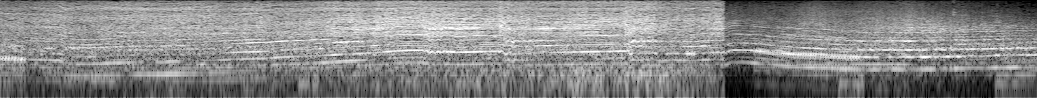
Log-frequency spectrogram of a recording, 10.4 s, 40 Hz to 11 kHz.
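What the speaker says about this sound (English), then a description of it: "You hear the front wheels locking up." An F3 race car in a racing video game, its front wheels locking up, with a loud, continuous high-revving engine whine that sweeps in pitch and drops sharply near the end before climbing again.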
